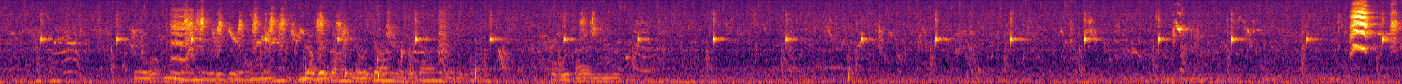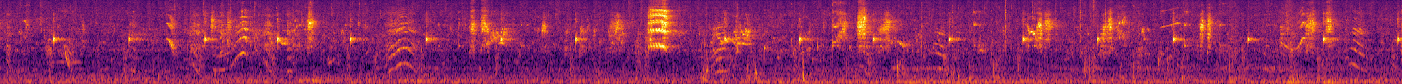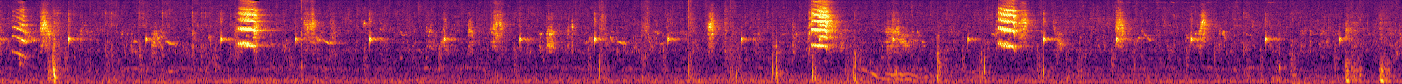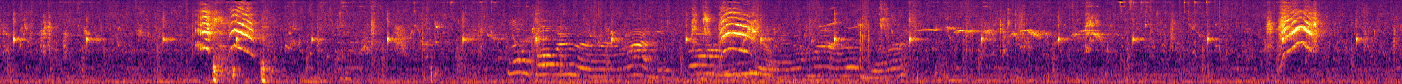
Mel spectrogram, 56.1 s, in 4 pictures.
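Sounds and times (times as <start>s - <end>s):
birds chirping: 0.0s - 56.0s
sharp bird calls: 13.5s - 43.1s.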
